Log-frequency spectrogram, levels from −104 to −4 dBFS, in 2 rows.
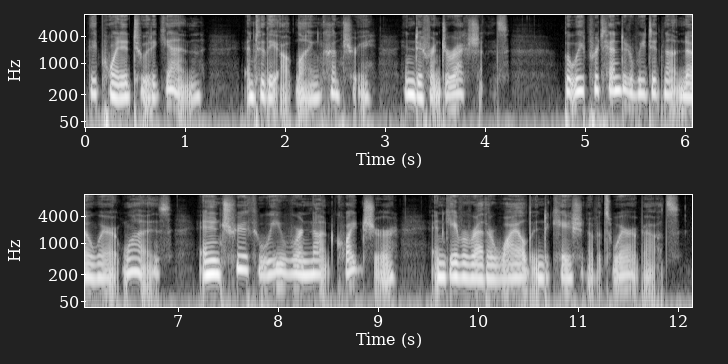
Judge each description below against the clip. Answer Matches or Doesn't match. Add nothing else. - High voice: Matches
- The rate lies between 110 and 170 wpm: Doesn't match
